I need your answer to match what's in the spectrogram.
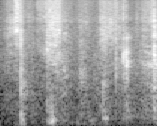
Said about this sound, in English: I'm just doing a light shuffling right now. This is a brand new deck that I have.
